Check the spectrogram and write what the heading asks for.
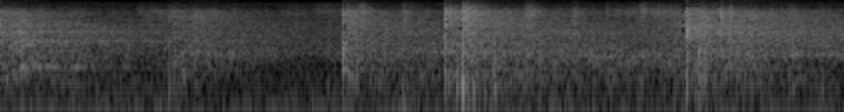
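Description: Tennis ball struck by rackets and bouncing on a hard court during a rally. Each shot is a sharp pop that echoes around a large indoor dome. The hits come a couple of seconds apart, with the loudest pair in the middle.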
